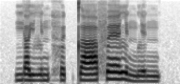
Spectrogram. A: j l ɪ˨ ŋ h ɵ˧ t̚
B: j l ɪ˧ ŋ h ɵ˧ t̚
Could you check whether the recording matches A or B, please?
A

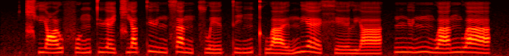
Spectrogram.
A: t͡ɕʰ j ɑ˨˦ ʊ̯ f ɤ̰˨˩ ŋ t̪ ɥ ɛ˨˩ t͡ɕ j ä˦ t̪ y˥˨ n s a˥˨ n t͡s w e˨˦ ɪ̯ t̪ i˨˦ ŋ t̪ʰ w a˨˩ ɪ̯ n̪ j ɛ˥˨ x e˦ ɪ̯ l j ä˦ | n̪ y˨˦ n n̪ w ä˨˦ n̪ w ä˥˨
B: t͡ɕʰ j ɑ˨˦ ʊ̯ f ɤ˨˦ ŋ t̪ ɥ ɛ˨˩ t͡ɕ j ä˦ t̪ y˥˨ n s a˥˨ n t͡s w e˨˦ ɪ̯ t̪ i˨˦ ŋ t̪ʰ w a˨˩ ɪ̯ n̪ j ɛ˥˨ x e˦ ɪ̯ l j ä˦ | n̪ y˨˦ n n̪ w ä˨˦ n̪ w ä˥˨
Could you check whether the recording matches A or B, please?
B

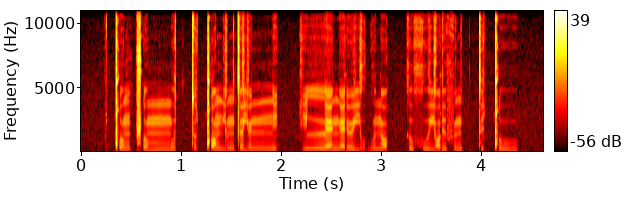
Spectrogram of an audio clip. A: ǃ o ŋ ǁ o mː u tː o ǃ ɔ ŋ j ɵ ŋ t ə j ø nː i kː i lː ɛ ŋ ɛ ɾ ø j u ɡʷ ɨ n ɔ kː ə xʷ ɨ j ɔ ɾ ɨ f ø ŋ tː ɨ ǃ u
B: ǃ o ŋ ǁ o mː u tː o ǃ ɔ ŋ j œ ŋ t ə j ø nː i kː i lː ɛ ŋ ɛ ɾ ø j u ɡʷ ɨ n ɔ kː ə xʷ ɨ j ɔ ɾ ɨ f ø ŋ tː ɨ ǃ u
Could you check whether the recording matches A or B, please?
A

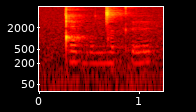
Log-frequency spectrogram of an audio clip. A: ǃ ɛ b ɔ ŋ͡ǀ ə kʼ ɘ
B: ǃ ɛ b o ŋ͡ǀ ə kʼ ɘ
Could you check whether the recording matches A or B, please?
B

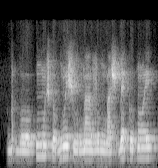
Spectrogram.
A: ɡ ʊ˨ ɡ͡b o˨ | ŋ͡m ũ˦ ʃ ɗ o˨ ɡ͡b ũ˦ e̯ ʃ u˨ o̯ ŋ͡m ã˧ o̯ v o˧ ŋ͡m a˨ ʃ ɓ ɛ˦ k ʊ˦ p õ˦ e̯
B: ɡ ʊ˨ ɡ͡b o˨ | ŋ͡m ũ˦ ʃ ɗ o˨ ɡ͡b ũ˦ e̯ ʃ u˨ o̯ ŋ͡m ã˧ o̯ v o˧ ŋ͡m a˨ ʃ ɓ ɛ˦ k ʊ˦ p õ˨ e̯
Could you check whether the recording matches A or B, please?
A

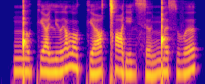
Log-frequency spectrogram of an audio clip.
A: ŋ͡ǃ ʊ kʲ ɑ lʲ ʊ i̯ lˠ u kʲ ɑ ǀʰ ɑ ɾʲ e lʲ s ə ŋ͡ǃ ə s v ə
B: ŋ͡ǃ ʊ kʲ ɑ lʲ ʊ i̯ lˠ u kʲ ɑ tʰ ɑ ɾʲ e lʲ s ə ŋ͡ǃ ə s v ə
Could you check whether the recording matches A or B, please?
A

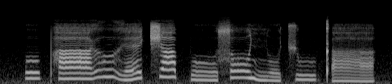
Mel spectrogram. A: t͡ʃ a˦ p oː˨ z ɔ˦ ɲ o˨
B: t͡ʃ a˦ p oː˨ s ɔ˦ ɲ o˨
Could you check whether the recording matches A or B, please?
B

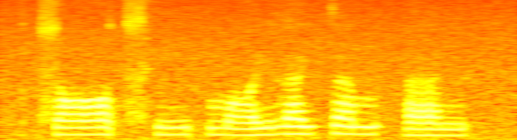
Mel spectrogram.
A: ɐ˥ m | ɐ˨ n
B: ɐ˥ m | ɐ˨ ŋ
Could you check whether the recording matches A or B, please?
A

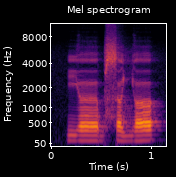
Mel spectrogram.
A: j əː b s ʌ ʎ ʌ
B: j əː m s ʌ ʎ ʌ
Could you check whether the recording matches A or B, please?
A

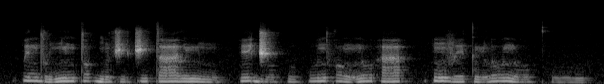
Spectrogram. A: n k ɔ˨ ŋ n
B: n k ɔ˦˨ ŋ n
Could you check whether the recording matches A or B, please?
B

